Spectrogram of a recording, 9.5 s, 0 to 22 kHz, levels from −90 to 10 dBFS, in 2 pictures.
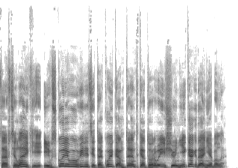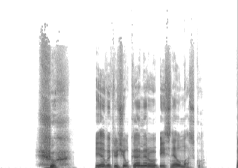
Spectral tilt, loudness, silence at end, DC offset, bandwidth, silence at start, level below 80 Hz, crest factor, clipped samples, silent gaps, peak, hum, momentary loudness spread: -4 dB/octave; -17 LUFS; 0.75 s; under 0.1%; 20 kHz; 0 s; -46 dBFS; 18 dB; under 0.1%; 6.57-6.61 s; 0 dBFS; none; 9 LU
